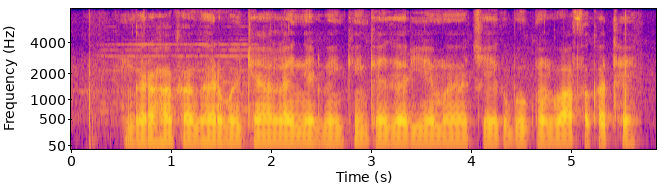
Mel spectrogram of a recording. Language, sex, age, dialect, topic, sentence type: Chhattisgarhi, male, 56-60, Western/Budati/Khatahi, banking, statement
